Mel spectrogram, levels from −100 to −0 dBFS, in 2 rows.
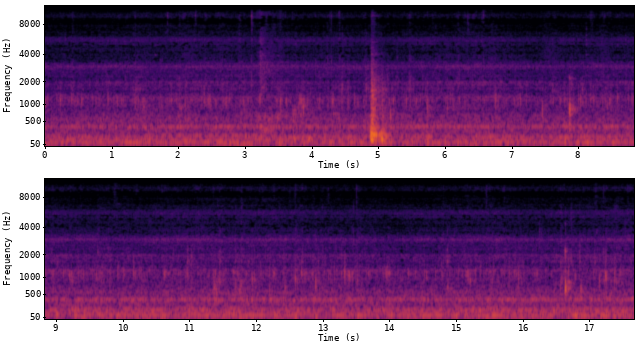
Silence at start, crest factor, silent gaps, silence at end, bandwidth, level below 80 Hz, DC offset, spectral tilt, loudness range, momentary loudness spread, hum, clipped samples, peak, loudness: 0 s; 26 dB; none; 0 s; 11 kHz; -58 dBFS; under 0.1%; -6.5 dB/octave; 6 LU; 6 LU; none; under 0.1%; -22 dBFS; -49 LUFS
